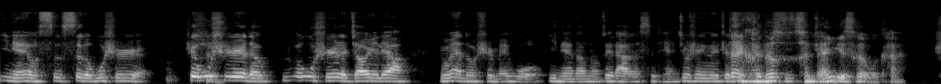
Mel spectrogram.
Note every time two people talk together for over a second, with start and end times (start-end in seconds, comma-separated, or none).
7.2-8.5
